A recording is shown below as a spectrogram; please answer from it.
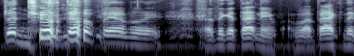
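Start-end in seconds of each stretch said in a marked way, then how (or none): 0.0-1.6 announcer voice. Pretend. Grand announcing of name.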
